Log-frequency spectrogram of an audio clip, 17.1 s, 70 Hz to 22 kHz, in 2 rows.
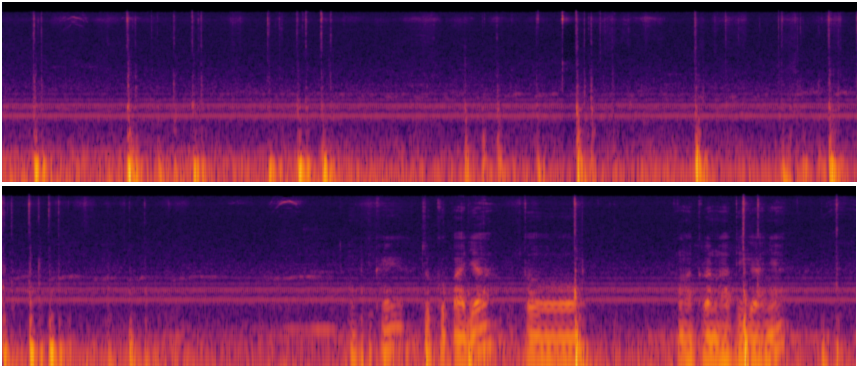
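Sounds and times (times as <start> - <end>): steady hum: 0.0 - 17.0
keyboard typing clicks: 0.3 - 0.5, 1.2 - 3.4, 4.6 - 6.2, 6.9 - 10.0.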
